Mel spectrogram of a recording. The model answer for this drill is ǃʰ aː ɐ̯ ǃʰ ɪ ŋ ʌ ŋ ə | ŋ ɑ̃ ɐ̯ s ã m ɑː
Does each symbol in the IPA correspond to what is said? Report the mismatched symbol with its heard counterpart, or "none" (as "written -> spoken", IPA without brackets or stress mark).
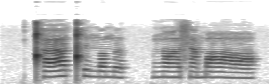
none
